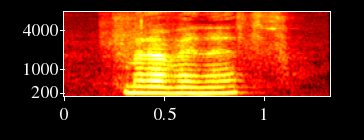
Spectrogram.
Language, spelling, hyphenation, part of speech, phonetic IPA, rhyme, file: Czech, mravenec, mra‧ve‧nec, noun, [ˈmravɛnɛt͡s], -ɛnɛts, Cs-mravenec.ogg
- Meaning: ant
